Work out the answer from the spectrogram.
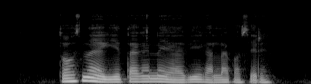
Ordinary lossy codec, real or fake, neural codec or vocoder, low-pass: none; real; none; 10.8 kHz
